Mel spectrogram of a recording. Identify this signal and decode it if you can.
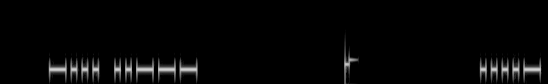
Morse code, heard as a keyed tone, about 22 wpm, 700 Hz. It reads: B 2 4
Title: Single-Letter Single-Number 22wpm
